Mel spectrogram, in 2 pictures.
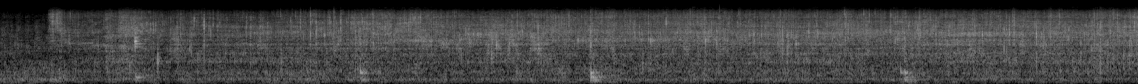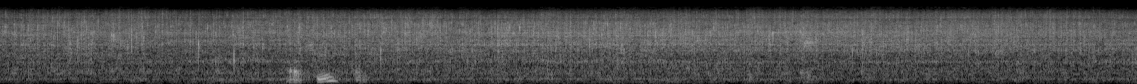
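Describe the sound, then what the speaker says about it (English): Onions frying in a pan, a steady, close hiss of sizzling oil running throughout, with a few soft knocks and stirring scrapes breaking through. "Add our onions. These onions will cook up quickly."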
